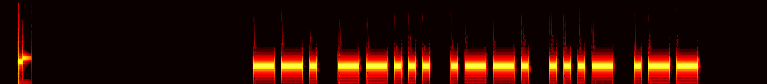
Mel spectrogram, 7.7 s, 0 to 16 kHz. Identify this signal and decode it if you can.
Morse code, heard as a keyed tone, about 17 wpm, 700 Hz. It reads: G7PVW
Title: DXCC-100 Call Signs - 5 Characters - Repeated 3x - 17wpm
